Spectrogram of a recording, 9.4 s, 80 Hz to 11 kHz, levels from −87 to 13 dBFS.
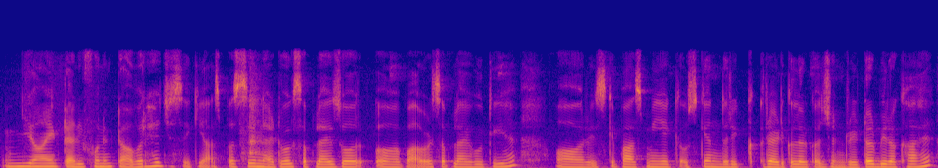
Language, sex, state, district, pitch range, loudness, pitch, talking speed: Hindi, female, Uttar Pradesh, Jyotiba Phule Nagar, 175-200 Hz, -19 LUFS, 185 Hz, 205 wpm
